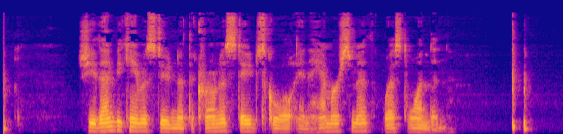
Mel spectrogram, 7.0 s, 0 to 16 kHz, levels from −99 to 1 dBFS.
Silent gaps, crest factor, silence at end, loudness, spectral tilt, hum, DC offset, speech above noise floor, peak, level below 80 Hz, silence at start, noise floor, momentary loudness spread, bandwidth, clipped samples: none; 18 dB; 0.45 s; -19 LUFS; -4 dB/octave; none; under 0.1%; 53 dB; -2 dBFS; -54 dBFS; 0.05 s; -71 dBFS; 11 LU; 11.5 kHz; under 0.1%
